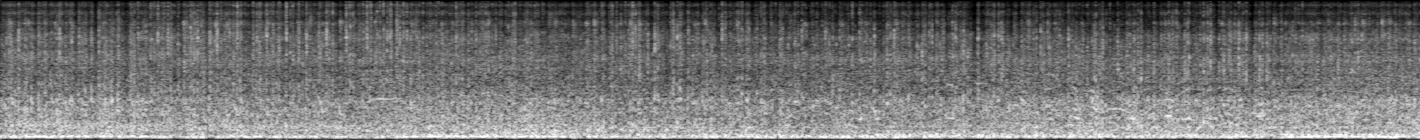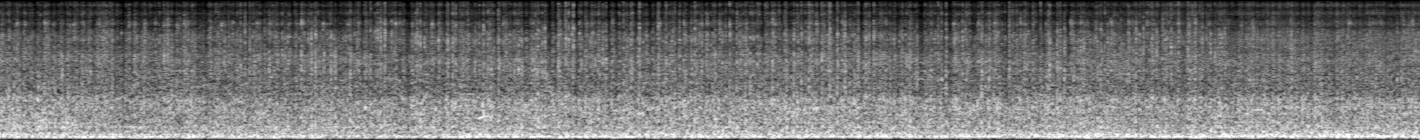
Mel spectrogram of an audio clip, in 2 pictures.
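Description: Car engines rumble loudly and steadily.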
